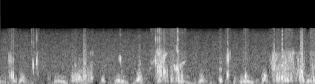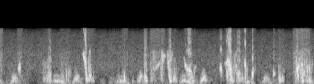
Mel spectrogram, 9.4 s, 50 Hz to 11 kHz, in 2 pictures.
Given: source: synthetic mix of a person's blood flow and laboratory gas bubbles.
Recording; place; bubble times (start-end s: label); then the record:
Doppler ultrasound of blood flow; precordium
0.10-0.26 s: bubbles
0.46-0.59 s: bubbles
1.05-1.42 s: bubbles
1.52-1.59 s: bubbles
1.78-1.84 s: bubbles
2.25-2.80 s: bubbles
3.28-3.46 s: bubbles
3.64-3.73 s: bubbles
4.04-4.59 s: bubbles
4.64-4.76 s: bubbles
4.98-5.06 s: bubbles
5.35-5.51 s: bubbles
5.63-5.79 s: bubbles
5.94-6.15 s: bubbles
6.55-6.64 s: bubbles
6.88-7.40 s: bubbles
7.47-7.67 s: bubbles
8.01-8.56 s: bubbles
8.81-8.87 s: bubbles
8.89-8.99 s: bubbles
9.12-9.42 s: bubbles
From the record:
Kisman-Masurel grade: 243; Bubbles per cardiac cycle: several, 3 to 8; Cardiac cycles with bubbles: 100%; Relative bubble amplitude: loud (0.450 to 0.775); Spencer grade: 3 (all of the cardiac periods contain showers or single bubble signals, but not dominating or overriding the cardiac motion signals); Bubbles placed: only in the low amplitude regions of the cardiac cycle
